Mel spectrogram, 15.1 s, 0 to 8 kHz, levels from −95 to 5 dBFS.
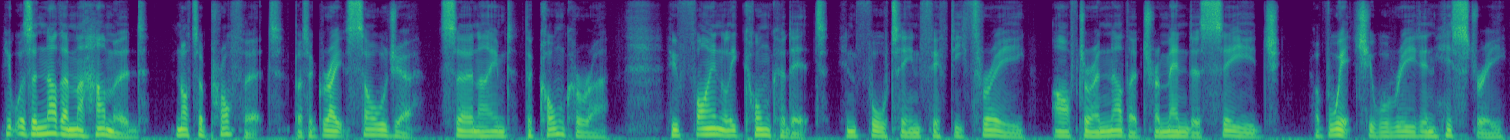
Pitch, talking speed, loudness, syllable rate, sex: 100 Hz, 130 wpm, -20 LUFS, 4.3 syllables/s, male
